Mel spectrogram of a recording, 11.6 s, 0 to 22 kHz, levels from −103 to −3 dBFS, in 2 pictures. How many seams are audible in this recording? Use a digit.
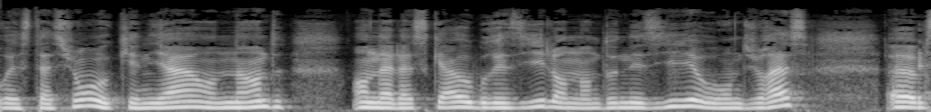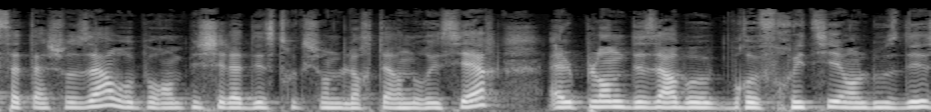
1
